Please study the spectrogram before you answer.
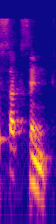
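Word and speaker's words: succinct: होता, तो आंसर है सक्सेंट। इसकी प्रोनाउंसिएशन होती है सक्सेंट। पहले वाला सी जो है उसकी प्रोनाउंसिएशन का है, दूसरे वाले सी की प्रोनाउंसिएशन सा है।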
